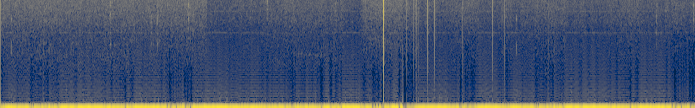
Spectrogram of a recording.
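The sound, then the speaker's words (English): An approximation of the Taos hum of Taos, New Mexico: a steady, low droning hum holds at constant loudness throughout, deep and continuous, with a couple of faint clicks near the middle and no voices. “This is the hum, or at least an approximation of it.”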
